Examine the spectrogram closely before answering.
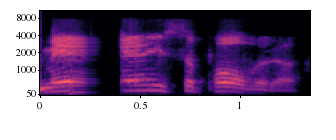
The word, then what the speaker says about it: Manny Sepulveda: two hands you could probably count the people butchered your name but we got it Manny Sepulveda uh Manny welcome to the show congrats on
